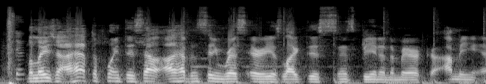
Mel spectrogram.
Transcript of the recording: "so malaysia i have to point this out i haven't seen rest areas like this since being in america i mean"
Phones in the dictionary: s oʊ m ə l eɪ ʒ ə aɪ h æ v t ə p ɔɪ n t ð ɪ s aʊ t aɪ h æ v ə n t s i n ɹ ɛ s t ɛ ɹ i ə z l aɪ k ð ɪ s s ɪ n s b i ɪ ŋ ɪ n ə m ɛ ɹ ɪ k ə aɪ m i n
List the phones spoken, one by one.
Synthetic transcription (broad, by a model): m ə l eɪ ʒ ə aɪ h æ f t ə p ɔɪ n ð ɪ s aʊ t aɪ h æ v ə n t s i n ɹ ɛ s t ɛ ɹ i ə z l aɪ k ð ɪ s s ɪ n s b i ɪ ŋ ɪ n ə m ɛ ɹ ɪ k ə aɪ m i n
